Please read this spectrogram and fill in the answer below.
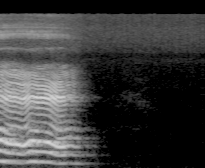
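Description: A man's voice chanting a line of Odia verse in a sung, melodic recitation, its last note held and trailing off about a second in.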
